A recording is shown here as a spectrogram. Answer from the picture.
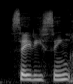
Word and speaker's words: Sadie Sink: Sadie Sink. How you spell it?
